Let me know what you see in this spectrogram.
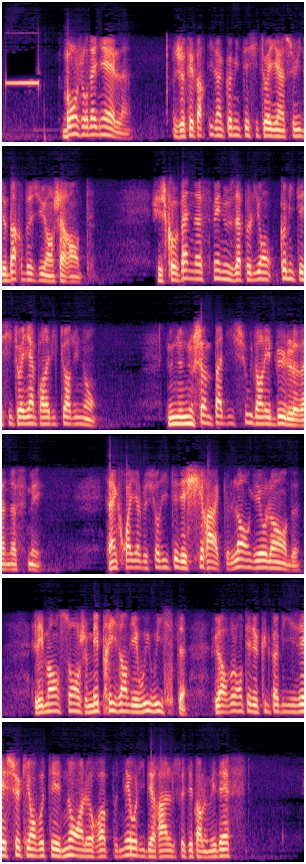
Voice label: repondeur; Comites pour le Non

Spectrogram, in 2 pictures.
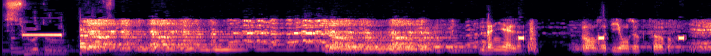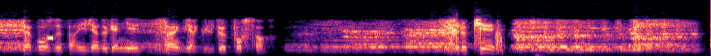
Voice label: La Bourse repondeur

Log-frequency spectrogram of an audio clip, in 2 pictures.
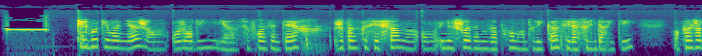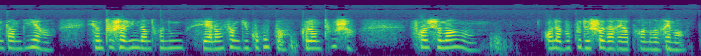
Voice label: répondeur; ACCOR

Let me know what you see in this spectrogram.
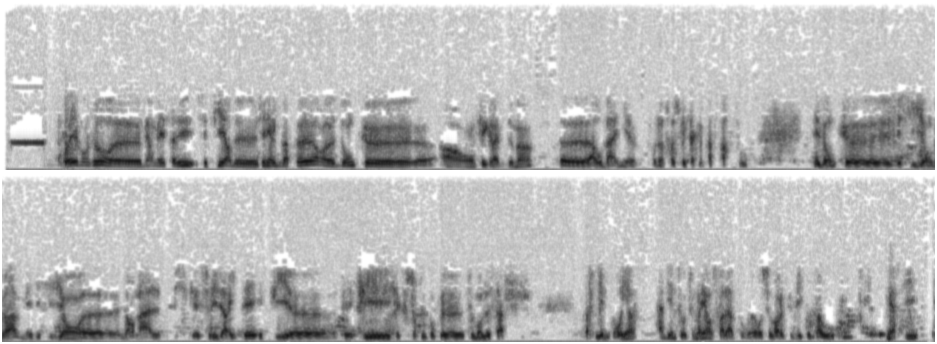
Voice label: Intermittents repondeur; Aubagne

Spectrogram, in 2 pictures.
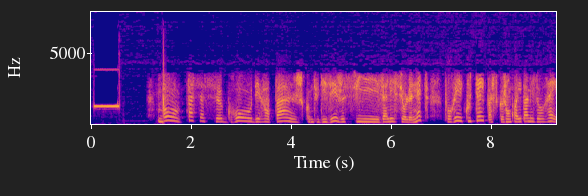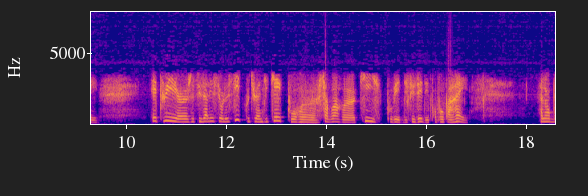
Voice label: répondeur; Derapage Alexandre Adler

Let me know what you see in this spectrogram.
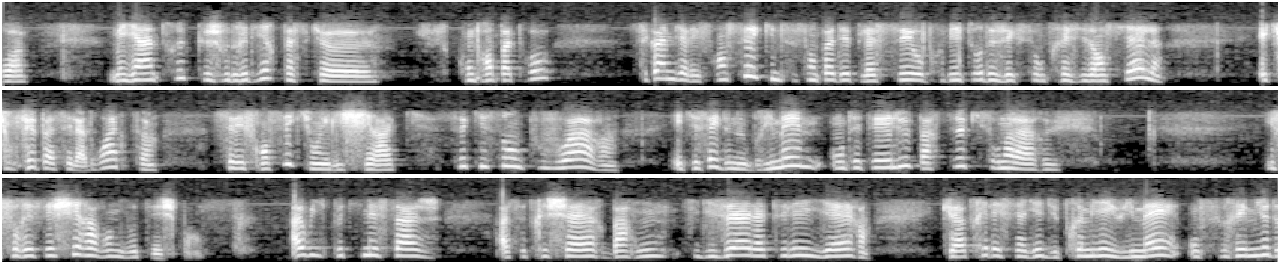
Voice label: Manif retraites fonctionnaire repondeur

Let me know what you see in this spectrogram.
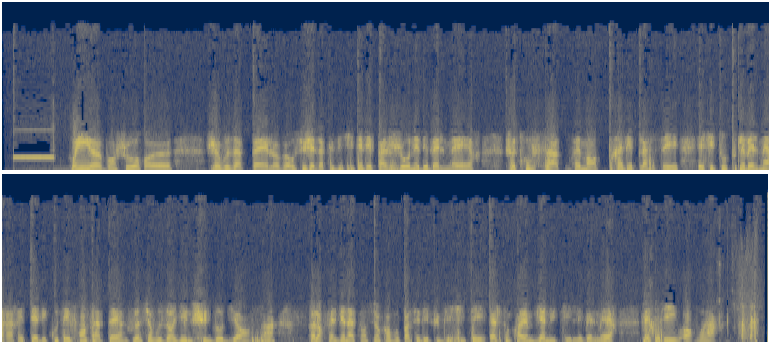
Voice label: Belles-meres repondeur

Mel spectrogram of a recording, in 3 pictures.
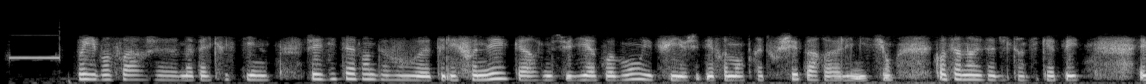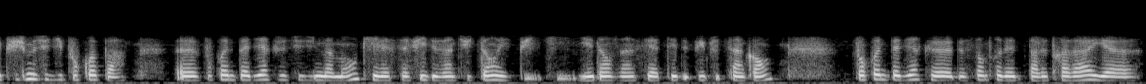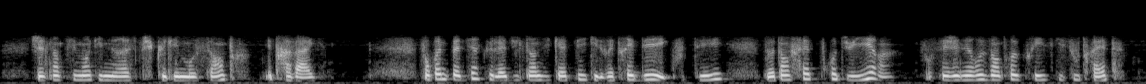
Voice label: repondeur

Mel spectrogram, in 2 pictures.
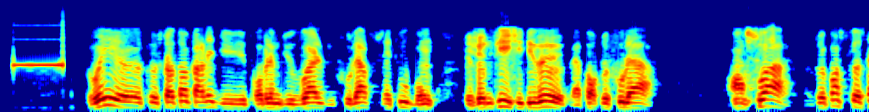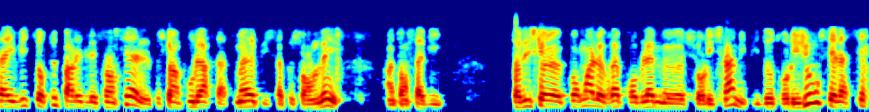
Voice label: Circonsition repondeur

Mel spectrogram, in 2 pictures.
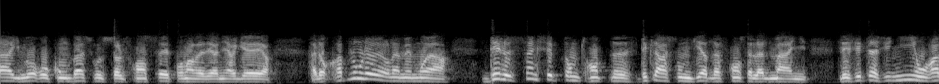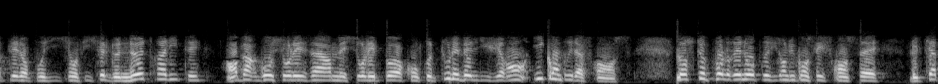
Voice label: Irak USA repondeur

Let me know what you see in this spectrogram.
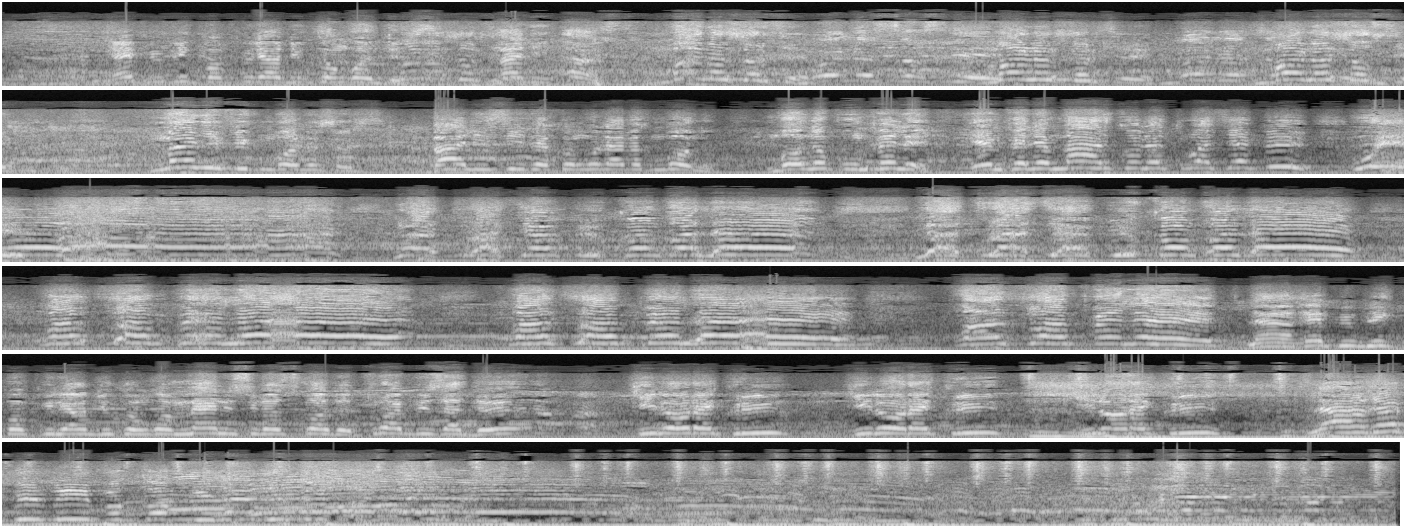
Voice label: Foot africain commentaires sportifs

